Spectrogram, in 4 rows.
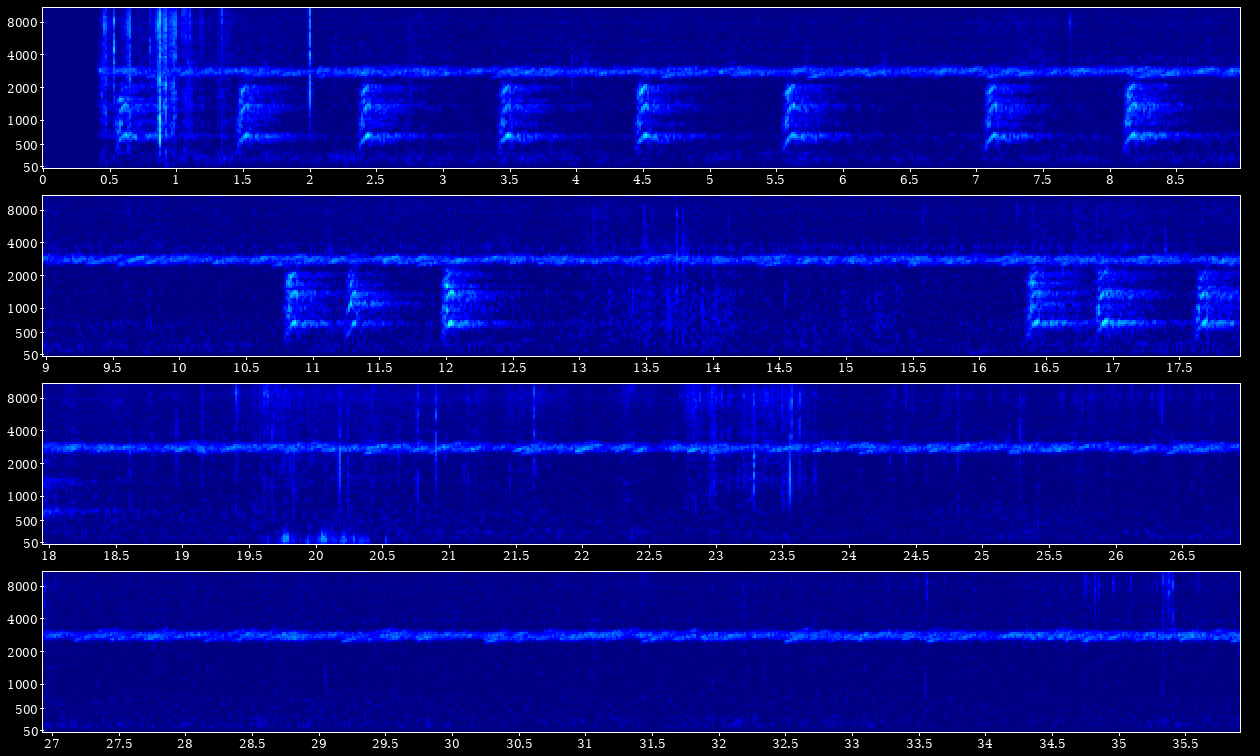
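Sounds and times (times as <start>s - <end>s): faint dog barking: 0.5s - 6.1s, 7.0s - 8.7s, 10.8s - 12.5s, 16.3s - 18.4s
insects trilling: 0.5s - 35.9s.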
